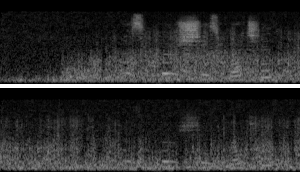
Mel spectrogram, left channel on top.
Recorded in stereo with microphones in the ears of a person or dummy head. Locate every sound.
1.2 s a woman speaking: 70° left (ahead or behind)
